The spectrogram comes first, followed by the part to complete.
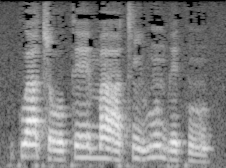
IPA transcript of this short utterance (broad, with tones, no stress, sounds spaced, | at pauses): kʷ aː˦ t͡s oː˨ k eː˦ m aː˦˨ t͡s ĩ˦˨ v ũ˦ b e˨ k ũ˨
